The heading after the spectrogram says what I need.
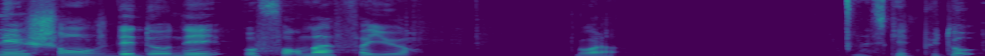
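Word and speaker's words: FHIR: santé dans le monde dont l'acronyme lfh ir prononcé fire qui veut dire fast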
